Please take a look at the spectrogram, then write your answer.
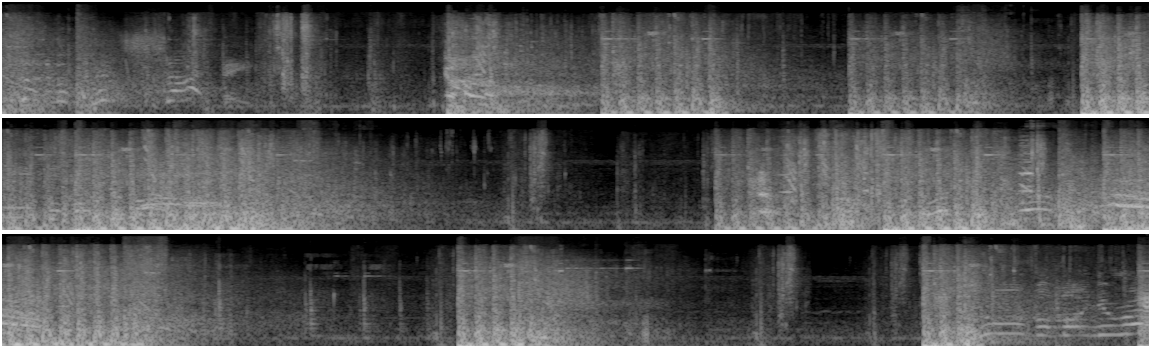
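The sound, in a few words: gunfire in shootout, video game L.A. Noire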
